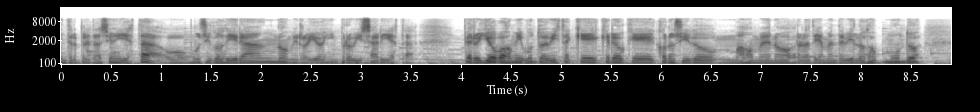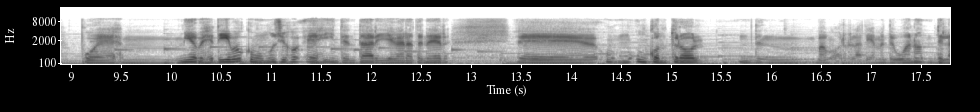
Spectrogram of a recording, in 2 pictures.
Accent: Canary Islands, Spain; canarios, hay varios contrabajistas, buenos contrabajistas

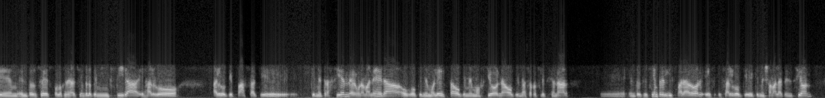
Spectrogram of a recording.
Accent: Guatimosín, Córdoba, Argentina; moved away; also born or lived in Rosario; Bueno, yo soy oriunda de un pueblito que se llama Guatimosín, es un pueblo que queda al sureste de la provincia de Córdoba, por eso no tengo tonada cordobesa, pero soy cordobesa.

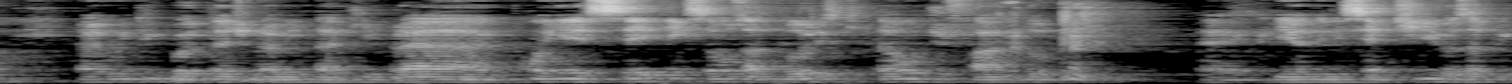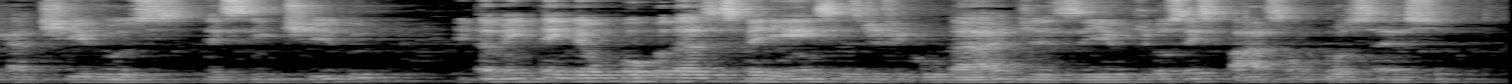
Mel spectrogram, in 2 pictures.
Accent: São Paulo, Brazil; sou de São Paulo também

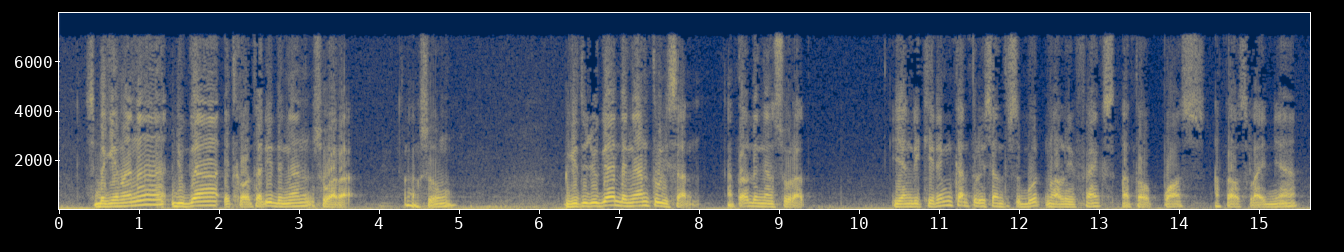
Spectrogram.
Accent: Pekanbaru, Riau, Indonesia; di Medan atau di Pekanbaru lah, kampung saya

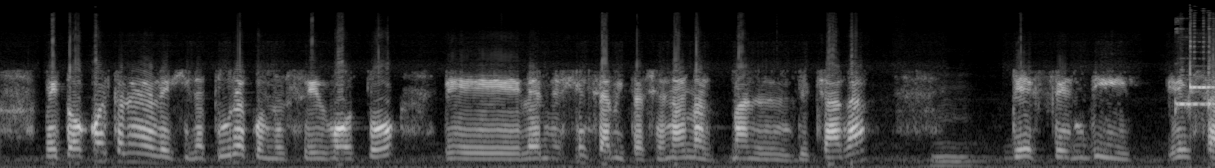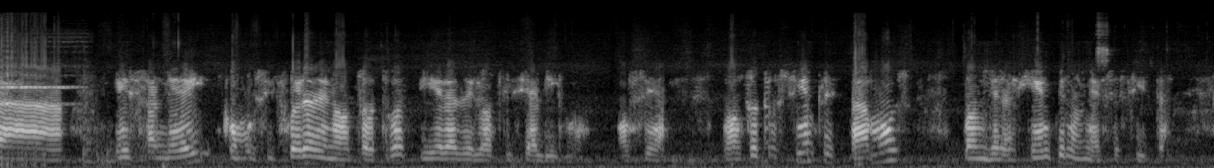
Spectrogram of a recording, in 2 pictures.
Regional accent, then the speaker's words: San Pedro, Argentina; born or raised there; also born or lived in Villa Dolores

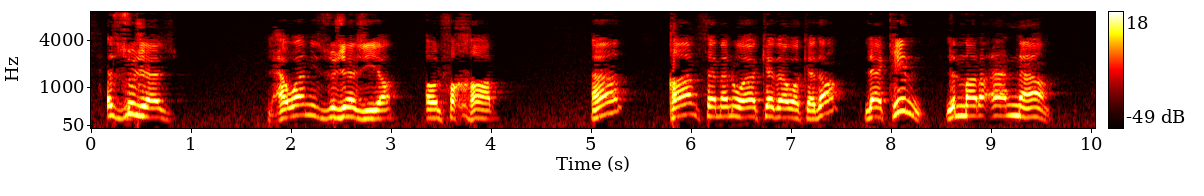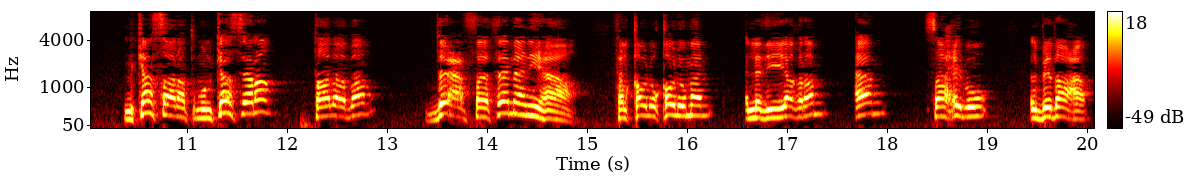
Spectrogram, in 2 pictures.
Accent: Morocco; لأن يعتقد أن عندنا في المغرب وماشي غير في المغرب فقط يقول الغرامة حرام

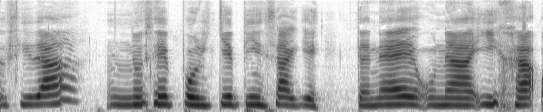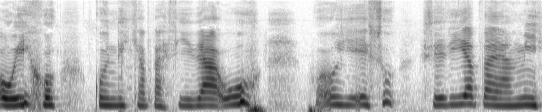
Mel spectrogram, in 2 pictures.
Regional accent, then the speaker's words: Canjáyar, Andalusia, Spain; soy natural de Canjaya. Yo estudié en un colegio público, en el colegio de mi pueblo público, Santa Cruz, en el instituto de mi pueblo también, Valle del Andaraz.

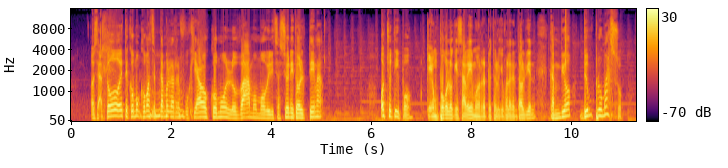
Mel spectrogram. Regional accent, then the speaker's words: Chile; Como chilenos nos hemos puesto grave

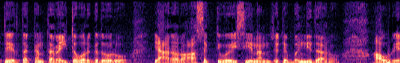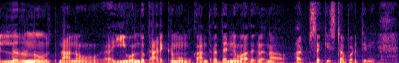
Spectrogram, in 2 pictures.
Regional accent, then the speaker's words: Budugumpa, Karnataka, India; born there; ನಾನು ಹುಟ್ಟಿದ್ದು ಕಾರ್ಟಿಗೆ ಹತ್ರ ಬೂದುಗುಂಪದಿಂದ ಆಗಿರೋದ್ರಿಂದ

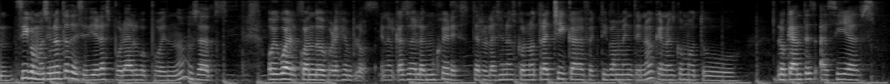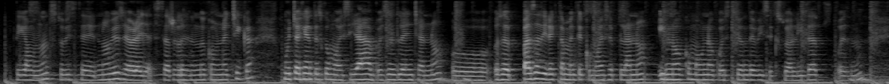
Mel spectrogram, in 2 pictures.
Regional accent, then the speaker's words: San Luis Potosí, Mexico; Soy de San Luis Potosí

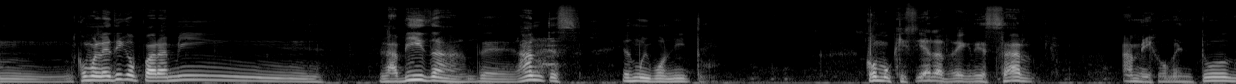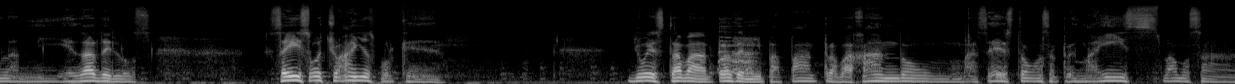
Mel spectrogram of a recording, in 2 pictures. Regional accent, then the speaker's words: Yetón, Chiapas, Mexico; born there; yo nací en Yetón, Aldama.

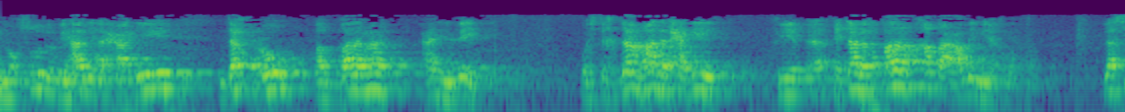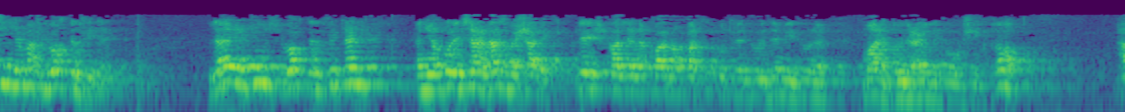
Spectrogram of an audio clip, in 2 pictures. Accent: Kuwait; عندنا في الكويت قبل أكثر من 10 سنوات

